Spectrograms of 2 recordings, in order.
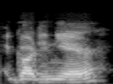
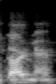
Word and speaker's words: Gardinier: Well, we're welcoming in Bree Gardinier. Did I say it right for the first time? Yes. I did. I've always called you Gardner for the longest time, Mhm.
